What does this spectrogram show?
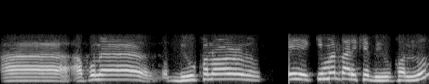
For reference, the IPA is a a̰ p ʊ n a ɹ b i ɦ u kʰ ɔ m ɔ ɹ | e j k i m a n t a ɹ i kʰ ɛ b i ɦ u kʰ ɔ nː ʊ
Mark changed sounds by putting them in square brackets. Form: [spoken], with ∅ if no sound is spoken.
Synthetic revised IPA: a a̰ p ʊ n a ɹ b i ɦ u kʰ ɔ [n] ɔ ɹ | e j k i m a n t a ɹ i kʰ ɛ b i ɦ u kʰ ɔ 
